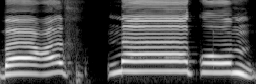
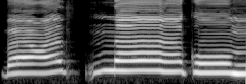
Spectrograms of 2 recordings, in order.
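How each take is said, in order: Both takes have the same delivery.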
